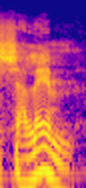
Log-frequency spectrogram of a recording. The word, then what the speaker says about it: Salem: Entonces, el vocablo en el griego que nosotros vemos o leemos como Salem, en la pronunciación es Shalem.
